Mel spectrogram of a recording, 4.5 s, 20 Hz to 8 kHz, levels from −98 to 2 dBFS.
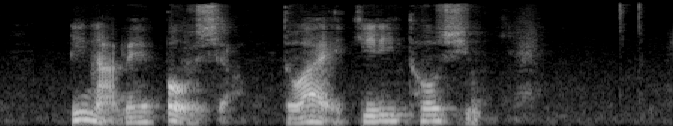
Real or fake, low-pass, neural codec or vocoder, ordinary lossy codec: real; 7.2 kHz; none; AAC, 32 kbps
